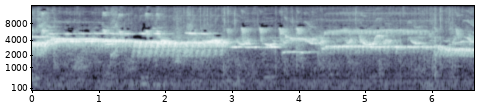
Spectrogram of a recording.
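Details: Happily singing Russian yellow and Timbrado canaries deliver a chain of rolling trills, each held a second or two at one pitch before stepping to another, bright and continuous throughout.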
